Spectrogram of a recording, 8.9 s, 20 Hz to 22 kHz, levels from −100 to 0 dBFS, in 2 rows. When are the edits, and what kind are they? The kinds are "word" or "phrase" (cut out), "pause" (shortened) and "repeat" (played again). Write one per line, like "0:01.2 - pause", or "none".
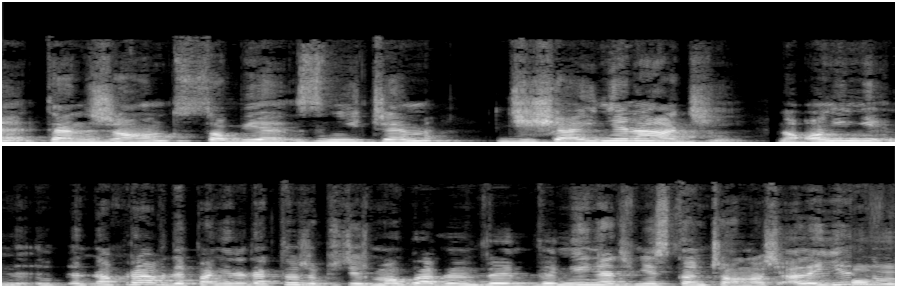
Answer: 0:03.8 - pause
